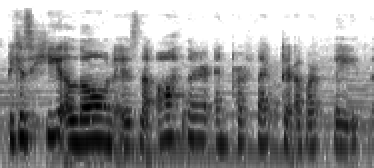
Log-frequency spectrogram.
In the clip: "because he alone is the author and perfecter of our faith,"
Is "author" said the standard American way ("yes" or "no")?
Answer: yes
